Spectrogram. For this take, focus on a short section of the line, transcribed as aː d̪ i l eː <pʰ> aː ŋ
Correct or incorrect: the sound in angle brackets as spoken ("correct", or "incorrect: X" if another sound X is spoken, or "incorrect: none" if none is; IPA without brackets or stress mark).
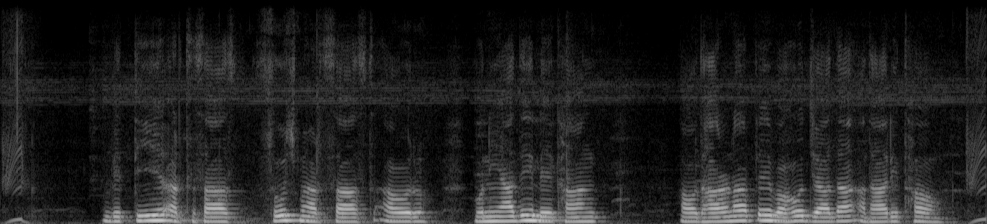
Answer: incorrect: kʰ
